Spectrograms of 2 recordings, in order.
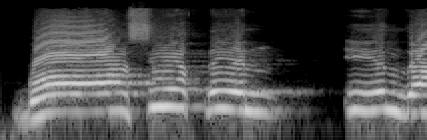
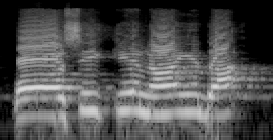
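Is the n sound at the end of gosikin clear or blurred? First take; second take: clear; blurred. First: The n sound is clearly pronounced. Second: The n sound is not pronounced clearly. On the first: The speaker calls it right. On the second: The speaker calls it wrong.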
